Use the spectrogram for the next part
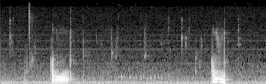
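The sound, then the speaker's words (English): Two short sipping gulps of a discontinued energy drink about a second and a half apart, each a brief wet swallow over a steady low background hum, with no talking. “Just a sip of discontinued and possibly lethal energy drink.”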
